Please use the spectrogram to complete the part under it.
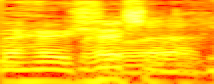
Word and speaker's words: Mahershala: Mahershala? – Mahershala.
